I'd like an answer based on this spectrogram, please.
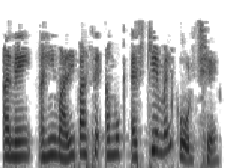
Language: Gujarati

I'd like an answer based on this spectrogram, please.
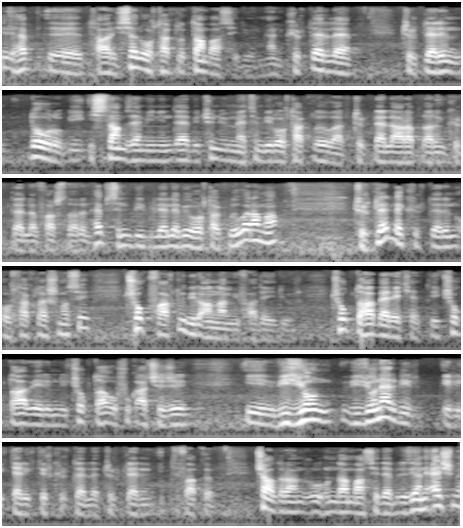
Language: Turkish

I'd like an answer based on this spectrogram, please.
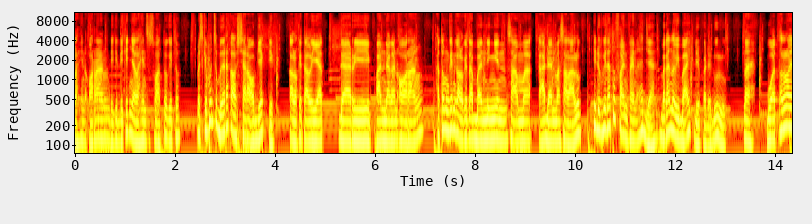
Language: Indonesian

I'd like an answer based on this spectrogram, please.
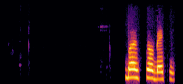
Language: Gujarati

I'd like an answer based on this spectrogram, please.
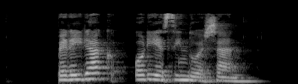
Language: Basque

